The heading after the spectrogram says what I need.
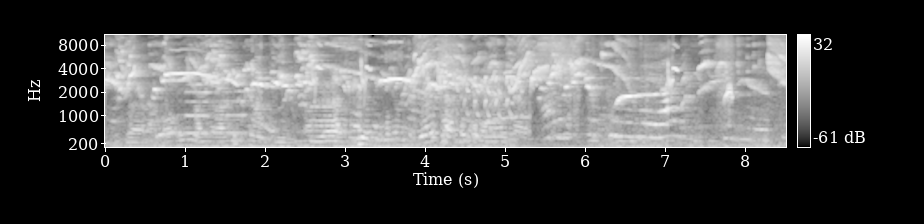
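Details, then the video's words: Oriental magpie-robin provoked to fight, mixing harsh nasal squawks and scratchy calls with bright whistled phrases and downslurred notes throughout. "Kacer tarung bongkar emosi buka ekor dongkrak amarah bikin kacer lain tambah Garang KEPANASAN"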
